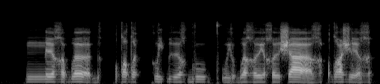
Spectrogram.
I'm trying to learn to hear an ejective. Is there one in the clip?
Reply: yes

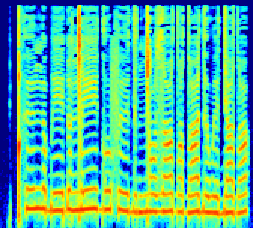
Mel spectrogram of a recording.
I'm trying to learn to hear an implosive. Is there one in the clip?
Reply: yes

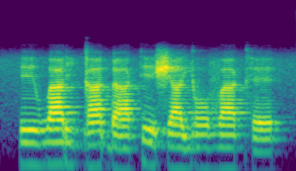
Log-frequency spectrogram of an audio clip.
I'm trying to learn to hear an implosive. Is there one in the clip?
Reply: yes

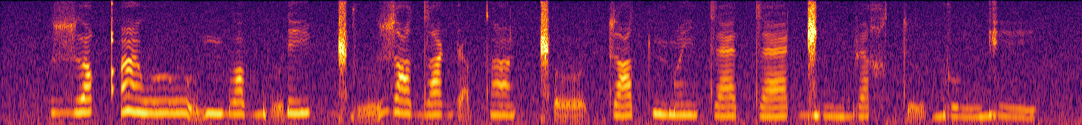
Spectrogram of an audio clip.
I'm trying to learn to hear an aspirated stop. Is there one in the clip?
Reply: no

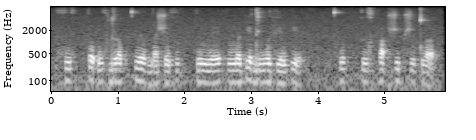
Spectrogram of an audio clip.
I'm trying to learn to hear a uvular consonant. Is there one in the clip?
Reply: yes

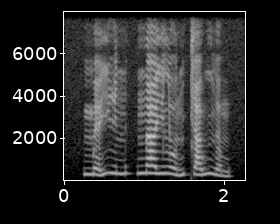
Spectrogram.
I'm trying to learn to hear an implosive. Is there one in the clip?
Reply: no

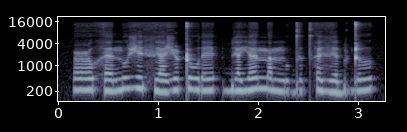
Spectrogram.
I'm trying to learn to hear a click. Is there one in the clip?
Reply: no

